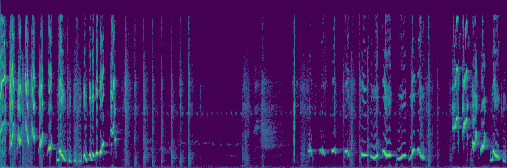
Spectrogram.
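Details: White-rumped shama in monotonous glondong style: rapid high trills dropping into a swooping U-shaped series, tapering ticks, a short silence, then level whistled notes near the middle range building into another dense burst.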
